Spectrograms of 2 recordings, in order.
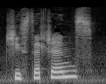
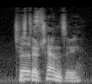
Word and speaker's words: Cistercensi: So I'm always terrible at pronouncing the name of the monastery that Giampiero Bea works with, the Monastero Suore Cis- Cistercians. – Cistercensi.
